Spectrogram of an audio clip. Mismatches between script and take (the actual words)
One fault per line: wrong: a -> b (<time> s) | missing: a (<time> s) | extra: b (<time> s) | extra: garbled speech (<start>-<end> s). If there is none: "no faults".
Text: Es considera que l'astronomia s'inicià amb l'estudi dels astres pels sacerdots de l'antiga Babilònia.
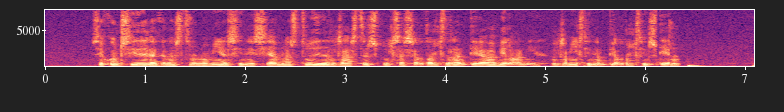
extra: garbled speech (5.1-6.4 s)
